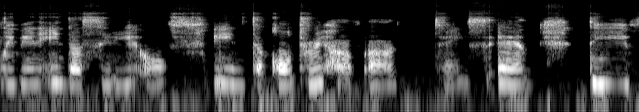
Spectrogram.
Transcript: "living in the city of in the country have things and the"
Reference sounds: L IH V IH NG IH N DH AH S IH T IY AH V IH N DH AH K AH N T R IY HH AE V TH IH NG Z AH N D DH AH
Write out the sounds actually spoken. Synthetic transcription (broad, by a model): L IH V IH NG IH N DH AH S IH T IY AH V IH N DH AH K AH N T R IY HH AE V T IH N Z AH N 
